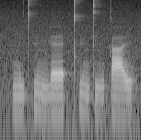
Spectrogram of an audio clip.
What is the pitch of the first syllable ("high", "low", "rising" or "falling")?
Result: rising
